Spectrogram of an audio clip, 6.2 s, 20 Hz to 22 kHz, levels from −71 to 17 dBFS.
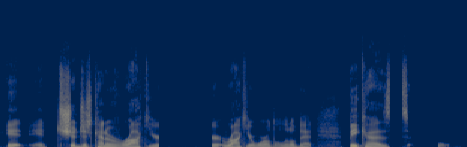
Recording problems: audio cutting out; at 0.5 s, at 2 s for 0.5 s and at 5 s

